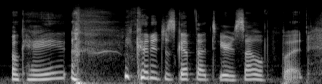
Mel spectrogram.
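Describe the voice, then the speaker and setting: A woman with an American accent speaks quietly at a fairly high pitch. Noticeable background noise is present. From Minnesota, US. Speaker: podcast host. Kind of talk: solo podcast monologue. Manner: casual.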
